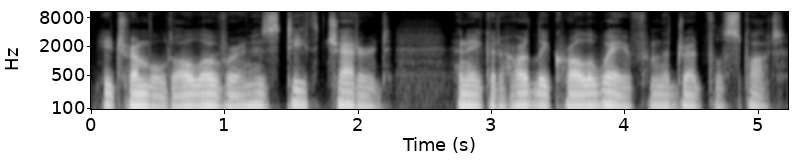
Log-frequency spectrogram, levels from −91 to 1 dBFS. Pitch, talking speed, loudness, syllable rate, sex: 95 Hz, 205 wpm, -20 LUFS, 5.4 syllables/s, male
